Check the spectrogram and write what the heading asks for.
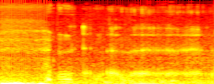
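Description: A man's brief, low throat sound in a pause in his speech, loud for under half a second at the start, followed by faint vocal murmuring.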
